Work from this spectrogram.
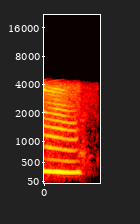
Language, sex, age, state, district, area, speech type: Manipuri, female, 60+, Manipur, Imphal East, urban, conversation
